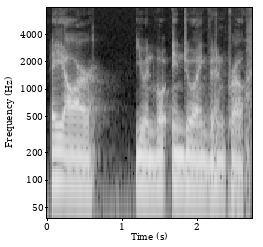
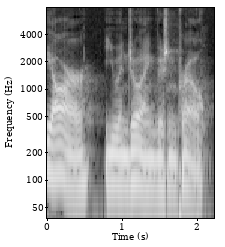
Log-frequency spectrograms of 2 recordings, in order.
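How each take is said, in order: First: The first word is spelled out as letters A-R. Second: The same.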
